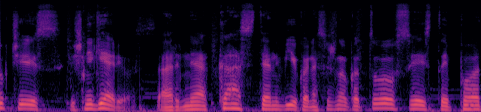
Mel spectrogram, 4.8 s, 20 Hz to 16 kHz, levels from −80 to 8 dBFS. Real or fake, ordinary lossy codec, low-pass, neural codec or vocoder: fake; MP3, 96 kbps; 14.4 kHz; vocoder, 48 kHz, 128 mel bands, Vocos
